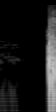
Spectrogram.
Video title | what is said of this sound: Gokil.!! Harga Paling Miring Dp Kecil // Kredit Macet Bisa Kami Bantu Lunasi | kita tutup Coba suaranya masih oke sekali lagi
